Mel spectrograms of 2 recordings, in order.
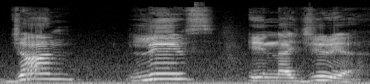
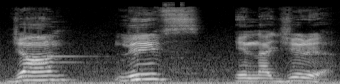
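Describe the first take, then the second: First: The word lives carries the strongest stress. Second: The word lives carries the strongest stress.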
